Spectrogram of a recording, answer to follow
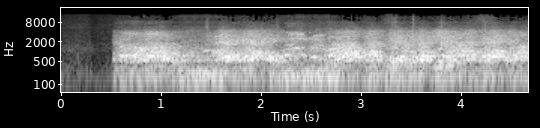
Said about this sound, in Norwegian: Ho, ho, hei, hei, welcome to the USA. Velkommen til USA, ropte de heldige som hadde fått plass på militærflyplassen, der paven landet i går ettermiddag.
